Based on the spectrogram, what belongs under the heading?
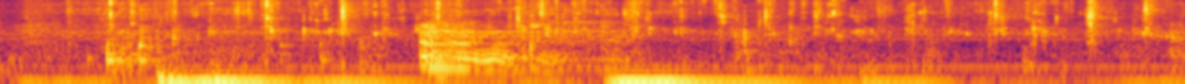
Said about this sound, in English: Oh, powerful gum. Now we're going to make chewing noises. This is the chewing noises portion of the program.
